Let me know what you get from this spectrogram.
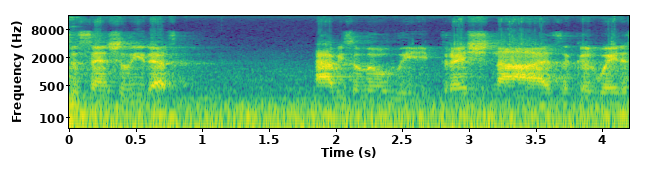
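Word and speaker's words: tṛṣṇā: So that will be pronounced as Trishna. Trishna. It's essentially that's absolutely. Trishna is a good way to say it, and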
